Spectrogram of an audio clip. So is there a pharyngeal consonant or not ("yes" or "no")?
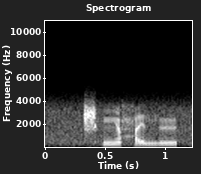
yes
